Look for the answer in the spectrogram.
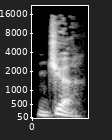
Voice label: phoneme j, American; American IPA phonic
